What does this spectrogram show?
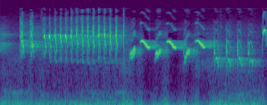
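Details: Hill blue flycatcher master song used as tutor material for training caged birds: rapid high buzzy trill of repeated notes, then clear slurred whistles stepping down in pitch, ending in a sharp high note.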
